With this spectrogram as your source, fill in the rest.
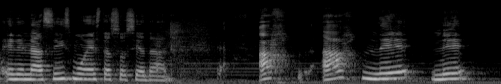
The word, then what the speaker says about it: Ahnenerbe: Ahnenerbe, así, Ahnenerbe, ahí está, bien pronunciado.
